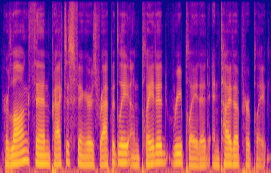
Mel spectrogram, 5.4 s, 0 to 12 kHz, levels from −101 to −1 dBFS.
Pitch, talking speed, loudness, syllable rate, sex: 120 Hz, 145 wpm, -18 LUFS, 4.4 syllables/s, male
